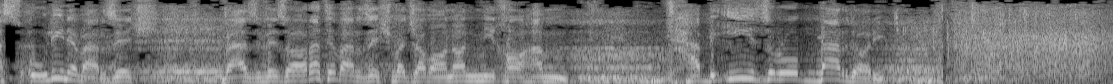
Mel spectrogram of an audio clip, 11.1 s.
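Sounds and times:
speech: 0.0s - 9.8s
audience applause: 9.4s - 11.1s.

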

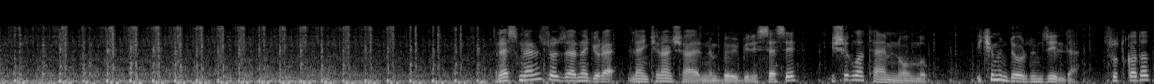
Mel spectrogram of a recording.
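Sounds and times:
petrol-powered electricity generators running in Lankaran: 0.0s - 11.5s
speech: 5.0s - 11.5s.

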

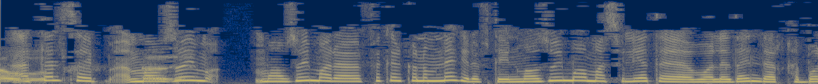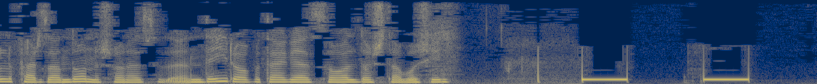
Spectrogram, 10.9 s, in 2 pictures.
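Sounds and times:
speech: 0.1s - 8.6s
telephone busy tone after a call is disconnected: 9.4s - 10.5s.

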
